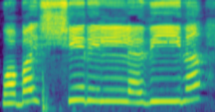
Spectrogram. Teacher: وبشر کے اندر را کے نیچے زیر ہو تو اس لیے ہم وبشری کے را کو باریک پڑھیں گے۔ آگے لام مشدد آ رہا ہے تو اس لیے ہم را کے ساتھ جو الف لکھا ہوا ہے ہم اس کو نہیں پڑھیں گے بلکہ را کو لام کے ساتھ ملا کر پڑھیں گے وبشر الذین۔ · لذین میں یا مدہ ہے تو اس لیے ہم لذین تھوڑا سا کھینچ کر پڑھیں گے۔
